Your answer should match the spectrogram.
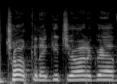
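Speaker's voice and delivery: high, loud mock fan voice; eager fan. Fan begging Trump for an autograph, high mock plea. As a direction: play a starstruck fan.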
